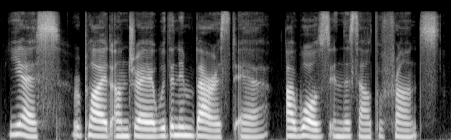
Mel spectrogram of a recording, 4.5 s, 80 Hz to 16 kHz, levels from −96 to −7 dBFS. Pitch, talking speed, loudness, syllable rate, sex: 190 Hz, 185 wpm, -18 LUFS, 5.0 syllables/s, female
